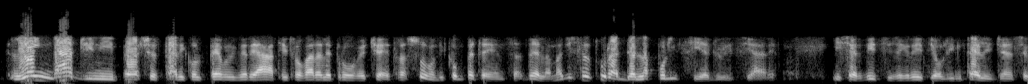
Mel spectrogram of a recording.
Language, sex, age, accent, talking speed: Italian, male, 50-69, native, 150 wpm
